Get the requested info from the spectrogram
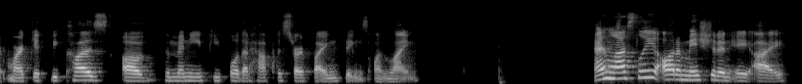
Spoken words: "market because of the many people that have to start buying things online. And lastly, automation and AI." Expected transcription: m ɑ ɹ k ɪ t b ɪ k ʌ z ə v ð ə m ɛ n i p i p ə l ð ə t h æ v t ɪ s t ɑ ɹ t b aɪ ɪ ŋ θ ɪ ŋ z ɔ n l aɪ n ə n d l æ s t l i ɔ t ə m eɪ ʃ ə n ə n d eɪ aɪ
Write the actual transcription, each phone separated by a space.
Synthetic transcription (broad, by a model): m ɑ ɹ k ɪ t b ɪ k ʌ z ə v ð ə m ɛ n i p i p l ð ə t h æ f t ɪ s t ɑ ɹ t b aɪ ɪ ŋ θ ɪ ŋ z ɔ n l aɪ n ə n l æ s t l i ɔ t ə m eɪ ʃ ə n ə n eɪ aɪ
